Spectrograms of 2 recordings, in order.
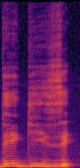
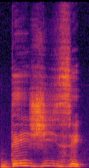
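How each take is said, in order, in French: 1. Le g est dur, comme dans go. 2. Le g est doux, il se prononce comme un j. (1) "on veut entendre déguisé" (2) "Sinon, on entend dégisé. Et c'est pas ce qu'on veut entendre"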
